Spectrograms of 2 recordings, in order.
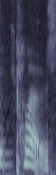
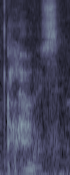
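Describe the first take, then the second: First: Soft inward close; said softly. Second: Whispered close; whispered close to yourself. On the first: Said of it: "Say close to yourself". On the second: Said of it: "whisper it". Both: Shown as a demonstration.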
